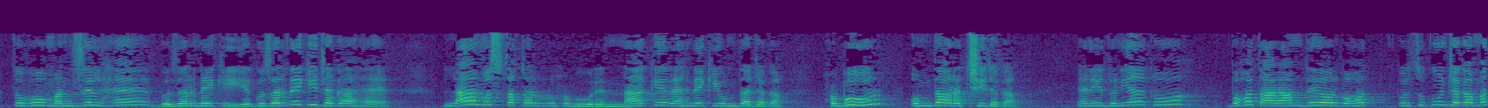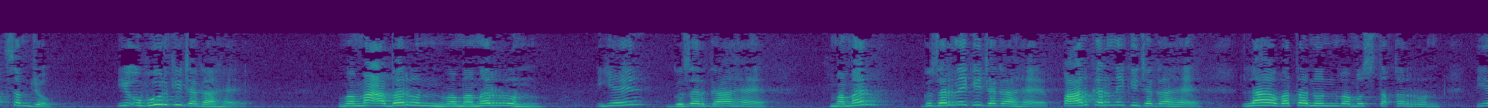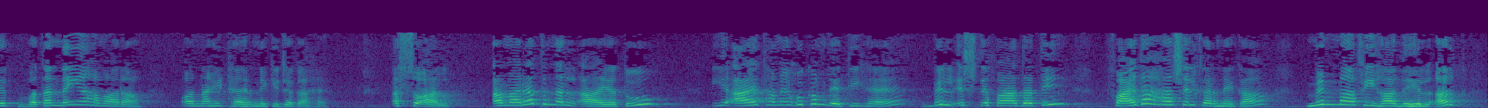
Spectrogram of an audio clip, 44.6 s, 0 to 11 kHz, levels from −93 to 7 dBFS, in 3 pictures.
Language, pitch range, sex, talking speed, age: Urdu, 220-305 Hz, female, 120 wpm, 50-69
